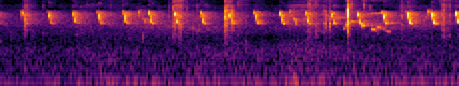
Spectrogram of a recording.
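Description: Birds sing outdoors in a village in a steady series of short, bright chirps repeating about twice a second, fairly faint over soft background hiss.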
